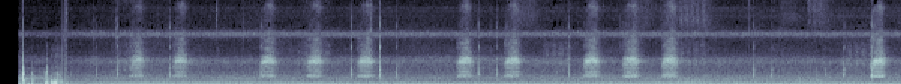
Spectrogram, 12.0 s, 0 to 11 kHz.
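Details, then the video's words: Squirrel tree frog calling on 19 August 2022: short raspy, nasal bursts repeated irregularly, about every half second to one second, over a steady background hum and a constant high electrical whine, after a brief thump at the start. "squirrel tree frog call"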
